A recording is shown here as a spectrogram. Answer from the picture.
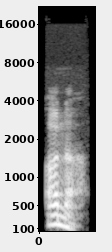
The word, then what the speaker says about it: ana: In most dialects, the question word for how many is una, with a u in the first syllable, una. Only in East Barkley Sound, and sometimes in West Barkley Sound, the word is pronounced ana.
